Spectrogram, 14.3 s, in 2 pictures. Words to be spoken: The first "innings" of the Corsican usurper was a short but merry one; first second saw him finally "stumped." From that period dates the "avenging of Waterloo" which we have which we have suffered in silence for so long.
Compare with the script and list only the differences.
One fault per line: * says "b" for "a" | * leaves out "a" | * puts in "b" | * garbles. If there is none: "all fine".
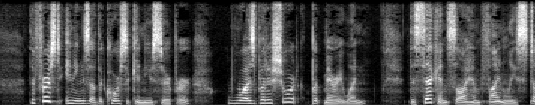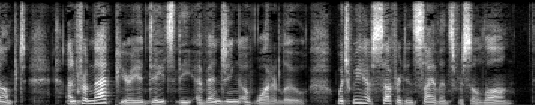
* says "the" for "first"
* puts in "And"
* leaves out "which we have"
